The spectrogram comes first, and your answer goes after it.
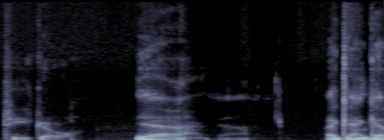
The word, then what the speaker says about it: Tycho: And from my scholarship days, I recall that Tycho was actually pronounced Tico. Yeah, yeah. I can't get away from Tycho.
